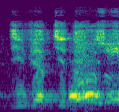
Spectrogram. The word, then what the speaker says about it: Divertidosos: Qual é a pronúncia correta? Divertidosos ou... É divertidosos.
